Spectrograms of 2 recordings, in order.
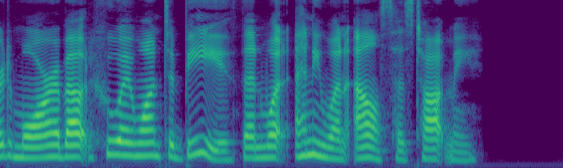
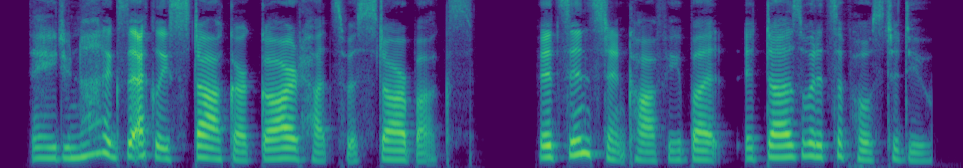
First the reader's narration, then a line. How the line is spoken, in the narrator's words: he chuckled and said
